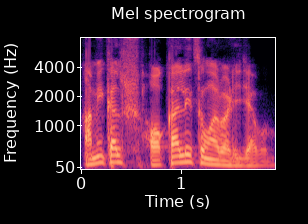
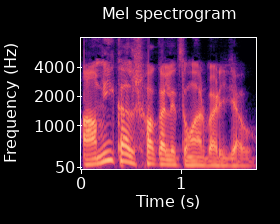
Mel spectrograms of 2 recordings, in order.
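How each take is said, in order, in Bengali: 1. ঝোঁক পড়ে সকালে শব্দটিতে। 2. ঝোঁক পড়ে আমি শব্দটিতে। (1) "ঝোঁকটা আর একটু সরিয়ে দেয়া হয়" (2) "অন্য কেউ যাবে না, আমিই যাব"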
